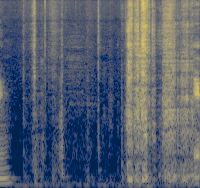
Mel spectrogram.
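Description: Cardboard box flaps being pulled open, a short scraping rub of cardboard on cardboard starting about a second and a half in, after a few faint taps.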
